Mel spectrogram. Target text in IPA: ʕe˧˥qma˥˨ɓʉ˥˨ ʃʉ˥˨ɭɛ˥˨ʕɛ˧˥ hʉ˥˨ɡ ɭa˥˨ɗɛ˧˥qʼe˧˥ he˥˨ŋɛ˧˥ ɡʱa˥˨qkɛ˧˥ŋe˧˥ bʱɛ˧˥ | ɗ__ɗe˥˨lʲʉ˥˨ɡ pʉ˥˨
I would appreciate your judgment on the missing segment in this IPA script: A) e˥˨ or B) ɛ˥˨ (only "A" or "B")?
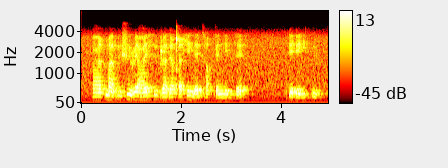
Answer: A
